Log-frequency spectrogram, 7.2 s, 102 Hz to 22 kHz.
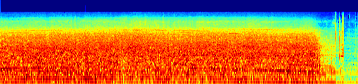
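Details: Mazda MX-6 KL-ZE engine held at steady high revs with a constant whine over the roar, dropping away as the throttle closes; cause unknown, owner seeking help.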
